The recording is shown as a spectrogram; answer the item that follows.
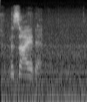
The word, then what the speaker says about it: Meziadin: It's the bear campground, but we never figured out how to pronounce that, and I finally looked it up. Meziadin.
